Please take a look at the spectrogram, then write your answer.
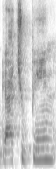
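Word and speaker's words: gachupín: If you say to Spanish gachupin, and that's the pronunciation, gachupin, a Spaniard born in Spain, is a derogatory term, right?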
